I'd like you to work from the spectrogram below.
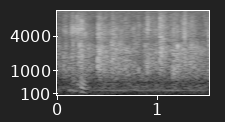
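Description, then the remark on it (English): An audience claps for Jesus in a dense, noisy burst of overlapping hand claps that swell and fade in loose waves, with a steady low hum running underneath. “clap for Jesus.”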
